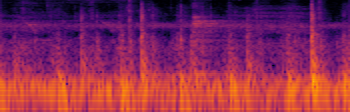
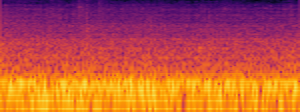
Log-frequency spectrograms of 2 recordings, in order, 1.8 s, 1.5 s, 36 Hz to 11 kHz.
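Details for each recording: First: Truck with a 6.0 engine, whose cab bushings were replaced a few weeks earlier: irregular light clicks and knocks over road rumble as the doors rattle; electrical tape helped, and the door strikers are to be adjusted. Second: but no doors no this little stretch of road right here is pretty rough as you can see by my hand bouncing with the camera but no door squeak so that's uh that's amazing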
